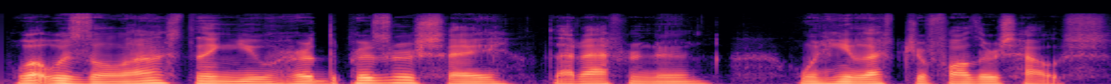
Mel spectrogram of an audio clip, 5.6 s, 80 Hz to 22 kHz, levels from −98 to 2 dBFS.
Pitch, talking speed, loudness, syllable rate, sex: 105 Hz, 195 wpm, -18 LUFS, 5.2 syllables/s, male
